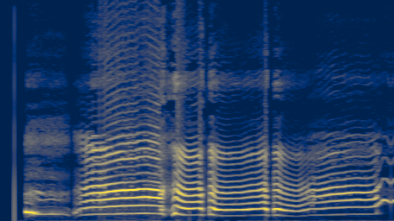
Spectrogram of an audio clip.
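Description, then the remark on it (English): A newborn baby cries loudly, high-pitched wails in four or five long, strained bursts broken by quick gasping breaths, with no other voices. “I made my funniest face ever, and she cried even louder.”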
